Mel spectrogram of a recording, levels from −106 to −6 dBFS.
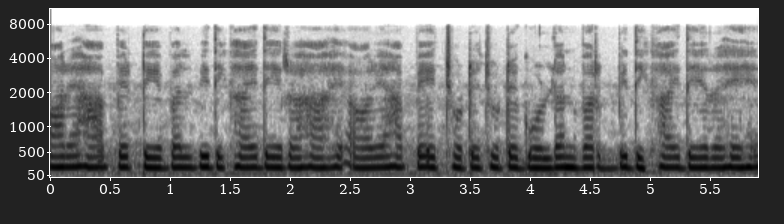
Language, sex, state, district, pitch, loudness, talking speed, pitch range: Hindi, female, Himachal Pradesh, Shimla, 200 Hz, -13 LUFS, 205 wpm, 200-210 Hz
